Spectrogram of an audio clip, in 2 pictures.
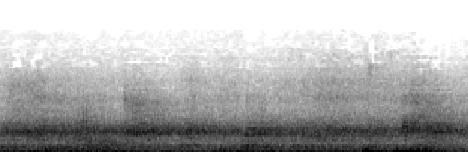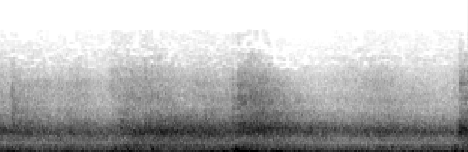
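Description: Hockey sticks clack against the puck near the goal.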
